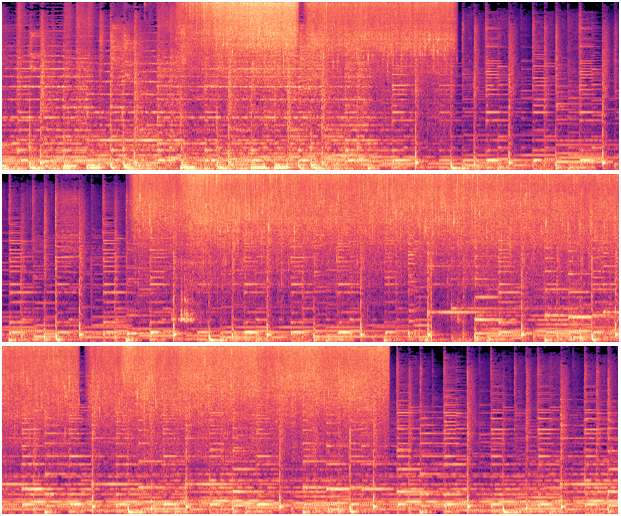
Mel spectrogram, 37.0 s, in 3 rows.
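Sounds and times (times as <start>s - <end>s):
guitar background music: 0.0s - 37.0s
food sizzling in frying pan: 3.3s - 9.1s, 15.0s - 32.4s.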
